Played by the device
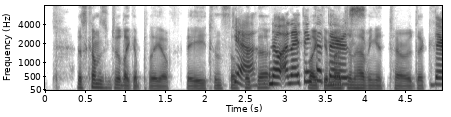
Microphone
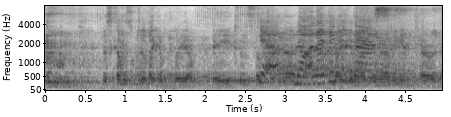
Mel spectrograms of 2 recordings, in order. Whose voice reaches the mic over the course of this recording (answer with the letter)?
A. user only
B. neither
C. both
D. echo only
D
